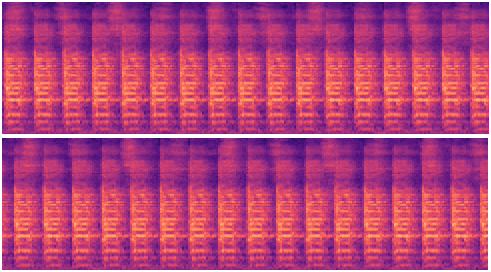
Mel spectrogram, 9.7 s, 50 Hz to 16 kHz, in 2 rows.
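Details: MRI scanner noise from a Philips 1.5T running a STIR sagittal lower-spine sequence: loud, fast, very regular knocking pulses, about 207 a minute, with a buzzing tone.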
